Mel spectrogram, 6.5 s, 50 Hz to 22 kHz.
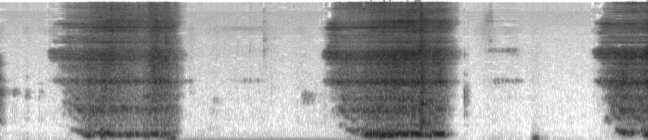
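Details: Loud, rough, rattling snores from a sleeping adult man, about 22 a minute with quiet gaps, likened to a bajaj exhaust: heavy snoring.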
